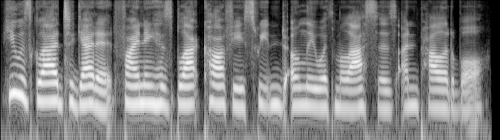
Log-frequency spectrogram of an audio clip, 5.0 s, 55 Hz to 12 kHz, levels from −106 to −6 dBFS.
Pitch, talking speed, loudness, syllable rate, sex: 210 Hz, 180 wpm, -17 LUFS, 5.5 syllables/s, female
